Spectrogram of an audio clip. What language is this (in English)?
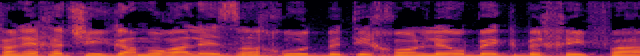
Hebrew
